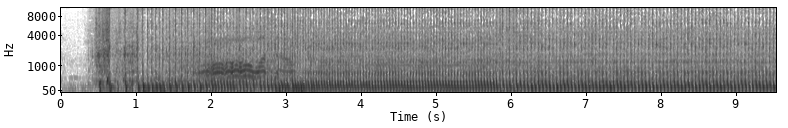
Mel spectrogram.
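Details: Old auction-bought Montgomery Ward tiller being tested to see if it runs (one belt found off its sheave): started on full choke, then choke off; after a rough catch the single-cylinder settles into a steady, even chug with no misses. Running normally.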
